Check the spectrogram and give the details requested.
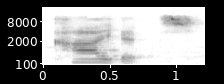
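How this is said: It is said in the southern Judah way.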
